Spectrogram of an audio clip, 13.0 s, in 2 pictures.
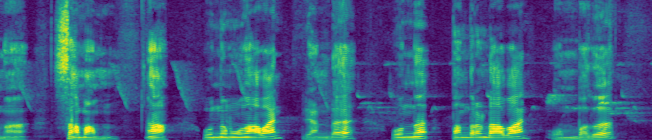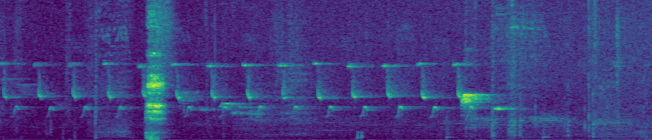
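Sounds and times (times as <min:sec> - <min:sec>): bird chirping: 0:00.0 - 0:12.7.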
